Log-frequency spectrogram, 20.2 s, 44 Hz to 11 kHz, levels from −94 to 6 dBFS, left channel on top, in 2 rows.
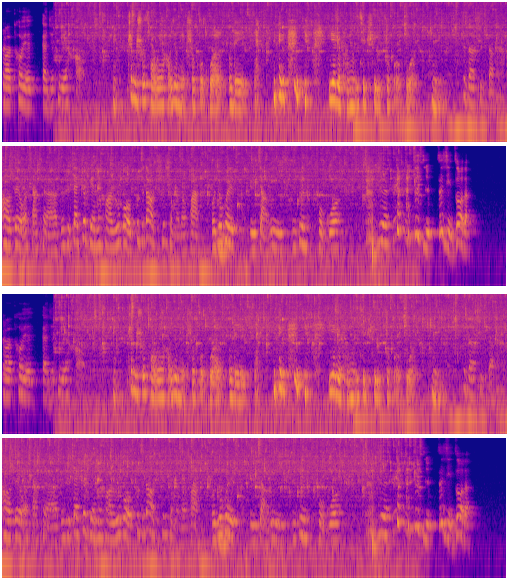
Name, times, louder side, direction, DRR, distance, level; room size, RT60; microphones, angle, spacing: voice 1, 0.0-1.6 9.2-14.8 15.0-16.9 17.3-19.4, left 4 dB, 70° left, 11 dB, 0.5 m, -30 dB
Stream / Trickle dribble, 1.0-18.5, right 3 dB, 30° right, 1.0 m, -32 dB
sound 1, 1.4-17.7, right 5 dB, 70° right, 1.1 m, -34 dB
voice 2, 2.2-8.3 8.6-8.8 14.4-14.6 18.2-18.3, left 2 dB, 25° left, 8 dB, 0.5 m, -25 dB
sound 2, 7.0-15.2, left 3 dB, 85° right, 1.6 m, -38 dB
4.7 x 2.2 x 4.6 m, 0.36 s
head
